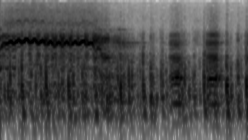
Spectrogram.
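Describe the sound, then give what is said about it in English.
A horse whinnies loudly with a wavering high call, followed by a run of quick, uneven hoof thuds and clatter, as if the animal is stepping off, as a man is put on his horse and moved along. “Get him on his horse. Move him along, boys.”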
